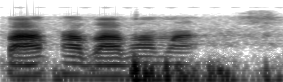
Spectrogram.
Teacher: ओष्ठ का मतलब हुआ प फ ब भ म ये सभी ओष्ट स्पर्शी व्यंजन है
